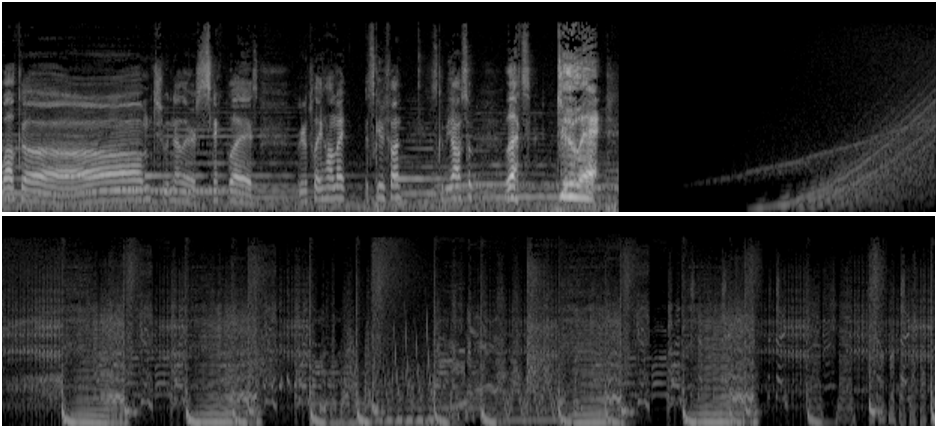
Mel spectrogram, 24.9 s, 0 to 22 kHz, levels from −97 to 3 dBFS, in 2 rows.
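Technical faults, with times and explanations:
18.21 to 20.68 s, crude rate conversion: a gritty, inharmonic fizz rides on the louder and brighter parts of the sound, roughly 20 dB below it. Samples were repeated rather than filtered, which fits a 32 kHz to 48 kHz conversion, so the repeating pattern adds unrelated tones.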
